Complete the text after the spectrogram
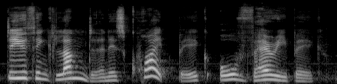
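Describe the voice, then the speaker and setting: A woman's voice: mid-range voice, sing-song, a little slow, fairly bright tone. A woman in the role of a language teacher, reading scripted questions with careful phrasing. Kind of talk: scripted question drill, read aloud.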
